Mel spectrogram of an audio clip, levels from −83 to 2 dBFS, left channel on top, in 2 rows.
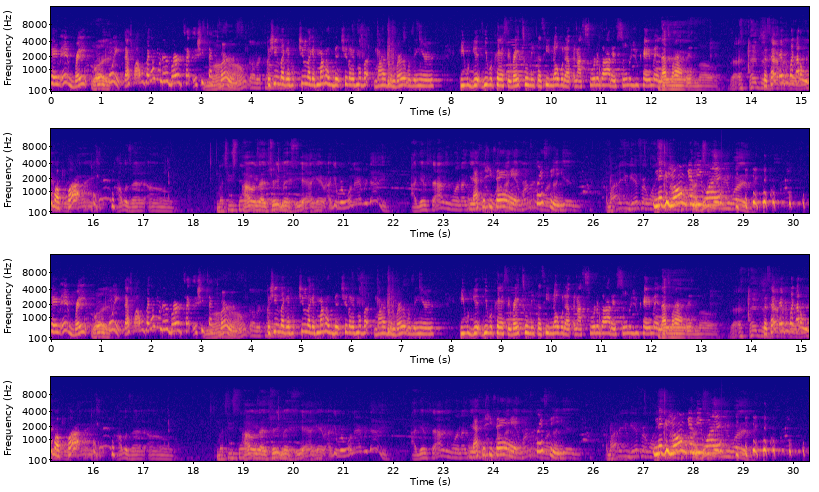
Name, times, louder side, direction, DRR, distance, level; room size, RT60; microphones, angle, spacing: voice 1, 0.0-3.7 4.3-7.7 8.2-12.8 14.3-16.4 23.5-23.7 24.1-24.5 24.9-25.4 27.2-28.6 29.2-29.3 29.6-30.0, left 1 dB, 10° left, 12 dB, 0.7 m, -23 dB
voice 2, 0.7-1.3 1.6-1.7 3.0-4.8 8.3-8.5 9.1-10.1 10.4-10.7 11.8-16.1 16.4-17.7 19.0-26.0 28.0-29.2, left 1 dB, 35° left, 10 dB, 1.1 m, -33 dB
voice 3, 18.5-20.6 23.5-23.9 26.3-28.7, left 1 dB, 55° left, 8 dB, 2.8 m, -38 dB
28.5 x 17.0 x 7.4 m, 0.87 s
head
